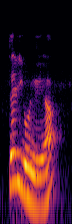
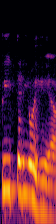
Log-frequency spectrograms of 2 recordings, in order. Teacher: la T es medio silenciosa en español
